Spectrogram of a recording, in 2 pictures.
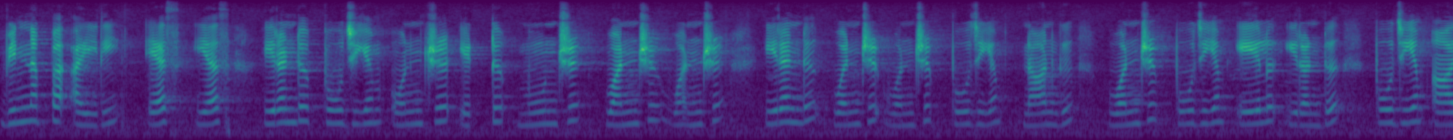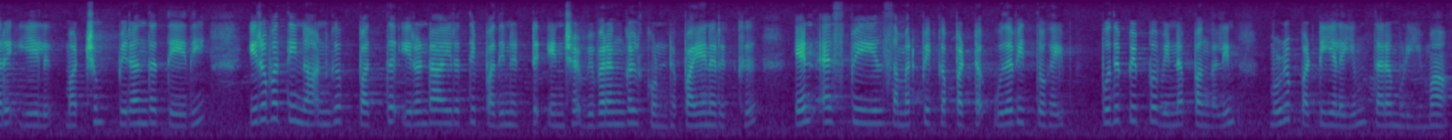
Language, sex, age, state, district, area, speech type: Tamil, female, 45-60, Tamil Nadu, Pudukkottai, rural, read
